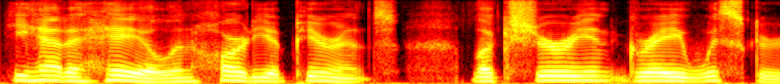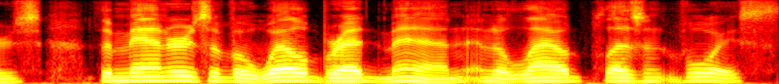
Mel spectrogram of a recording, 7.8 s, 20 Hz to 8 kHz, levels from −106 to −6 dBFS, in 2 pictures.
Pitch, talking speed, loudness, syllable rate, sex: 135 Hz, 170 wpm, -16 LUFS, 4.5 syllables/s, male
